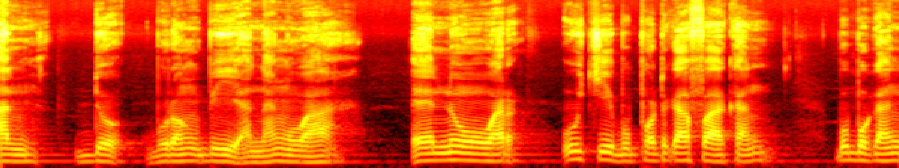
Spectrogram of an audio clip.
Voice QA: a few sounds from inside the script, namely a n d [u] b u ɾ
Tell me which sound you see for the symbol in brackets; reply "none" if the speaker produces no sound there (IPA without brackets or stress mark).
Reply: o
